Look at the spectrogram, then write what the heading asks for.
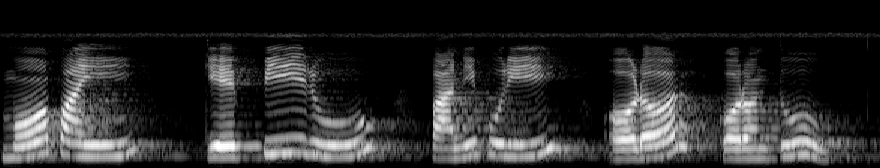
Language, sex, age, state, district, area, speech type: Odia, female, 45-60, Odisha, Boudh, rural, read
